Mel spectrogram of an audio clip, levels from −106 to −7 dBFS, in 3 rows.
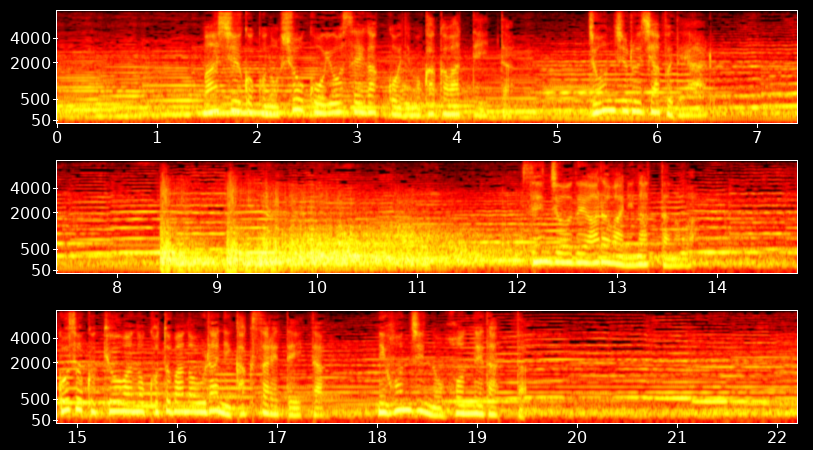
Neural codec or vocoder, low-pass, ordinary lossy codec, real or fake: none; none; none; real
